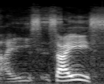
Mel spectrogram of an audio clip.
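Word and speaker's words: Saïss: have seisin you know says is that you pronounce his name the wolf's defender uh romans saiz that's it thank you um he's a good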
